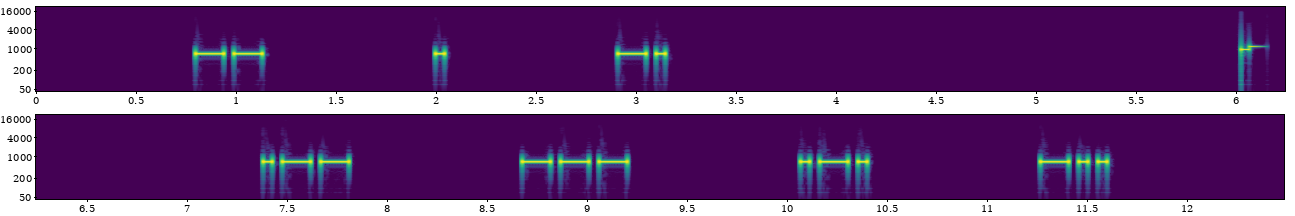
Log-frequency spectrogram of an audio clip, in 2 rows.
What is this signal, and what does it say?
Morse code, heard as a keyed tone, about 25 wpm, spaced as for 9 wpm, 700 Hz. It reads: MEN WORD
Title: 6x Character Spacing - Top 200 Words - 25wpm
